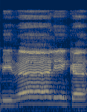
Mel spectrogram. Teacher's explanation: ذال پر کھڑا زبر ہے، ایک الف کے مقدار کھینچیں گے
